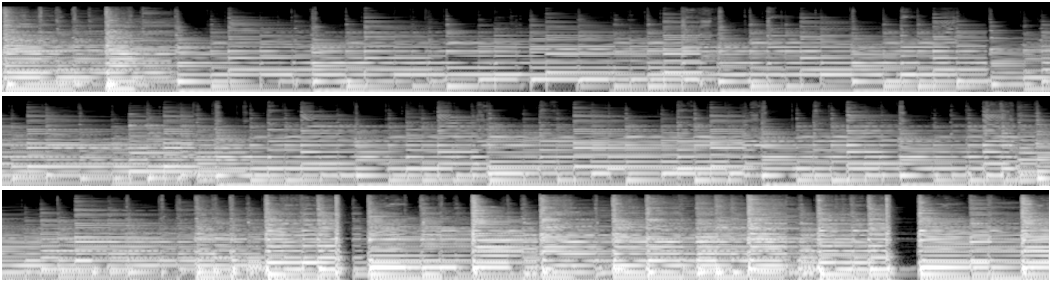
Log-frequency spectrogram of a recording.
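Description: Alhambra Auditorium steel-string acoustic guitar strummed, played close to a condenser microphone. The playing is softer through the middle and grows louder and harder from about three-quarters of the way in.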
